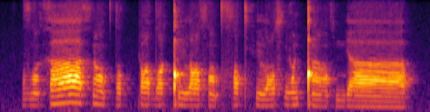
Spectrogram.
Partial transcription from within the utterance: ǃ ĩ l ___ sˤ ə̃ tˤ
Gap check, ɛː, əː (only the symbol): əː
